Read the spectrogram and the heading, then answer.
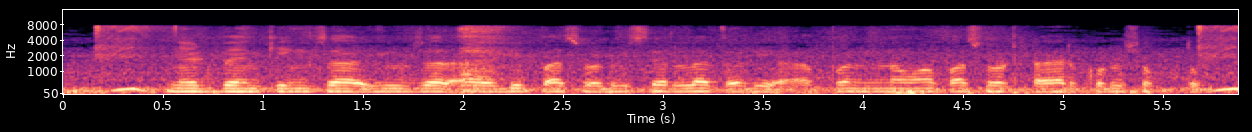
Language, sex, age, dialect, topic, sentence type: Marathi, male, 18-24, Varhadi, banking, statement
